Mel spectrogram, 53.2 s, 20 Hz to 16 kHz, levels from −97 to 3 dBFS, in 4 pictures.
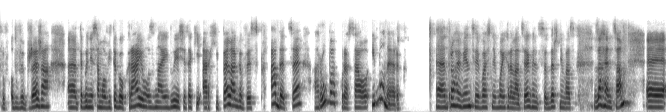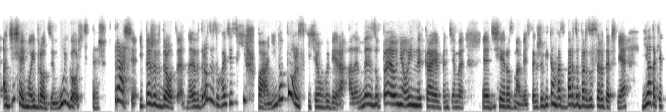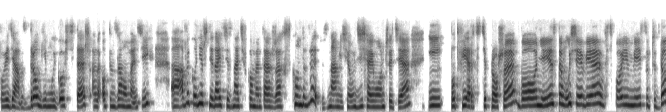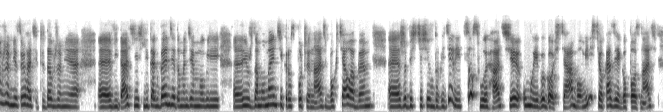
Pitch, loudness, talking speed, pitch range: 225 Hz, -18 LUFS, 155 wpm, 195-255 Hz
